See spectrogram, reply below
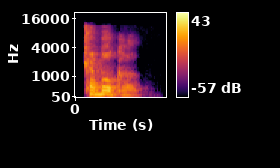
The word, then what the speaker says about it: Caboclo: The Celtics, since we last talked, signed Bruno Capogolo. I hope I said that right. Probably not. – No, that's what you call Capogolo. You're doing a Sopranos impersonation. It's Caboclo.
